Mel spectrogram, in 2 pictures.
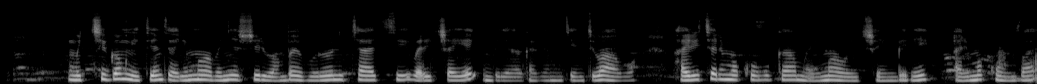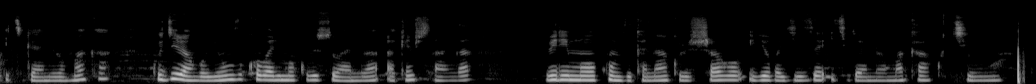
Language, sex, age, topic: Kinyarwanda, female, 18-24, education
